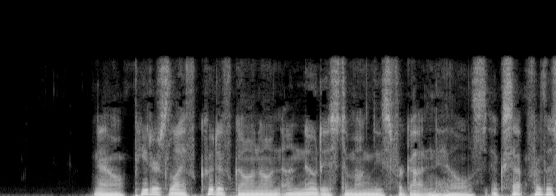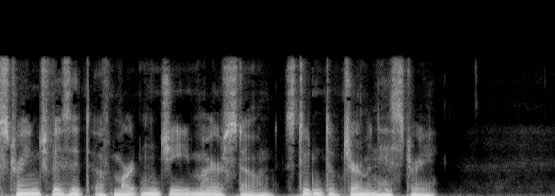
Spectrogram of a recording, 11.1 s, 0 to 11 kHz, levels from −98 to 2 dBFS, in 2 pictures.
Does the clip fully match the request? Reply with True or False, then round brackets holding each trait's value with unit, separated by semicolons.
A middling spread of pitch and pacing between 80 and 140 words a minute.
True (3.3 semitones; 135 wpm)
